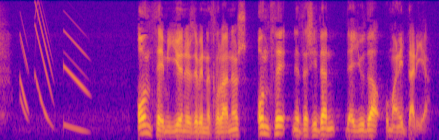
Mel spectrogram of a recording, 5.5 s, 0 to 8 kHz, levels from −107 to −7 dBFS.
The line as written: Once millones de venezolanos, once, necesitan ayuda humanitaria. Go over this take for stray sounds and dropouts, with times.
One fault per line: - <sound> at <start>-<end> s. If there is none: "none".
- chirp at 0.3-1.2 s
